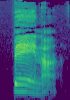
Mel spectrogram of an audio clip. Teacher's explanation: Notice that the stress is on the first syllable, pena, and you know that because of the apostrophe before the first syllable.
